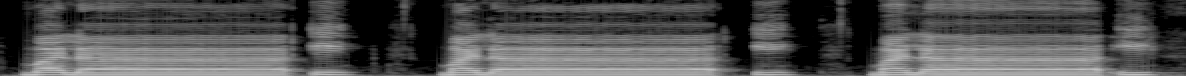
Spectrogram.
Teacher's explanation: اور حمزہ اقص الحلق سے ادا ہوگا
